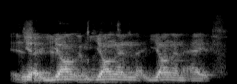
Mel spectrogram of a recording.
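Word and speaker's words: Yungeen Ace: Youngeen Ace? Youngeen Ace, like Ace, so ACE. Gotcha. Youngeen Ace.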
